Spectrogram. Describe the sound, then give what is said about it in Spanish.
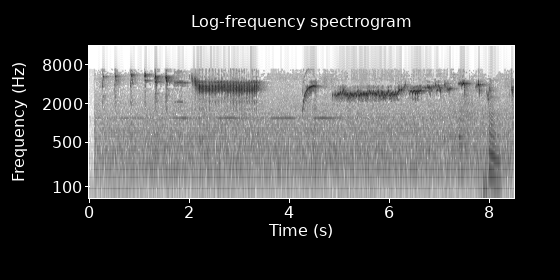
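A canary chirps in quick bright bursts, then a machine answers it with steady high whistled tones in long sustained runs, with a rising swoop between them and a falling swoop at the end. “Aquí la oímos responder con rotundidad a un canario.”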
